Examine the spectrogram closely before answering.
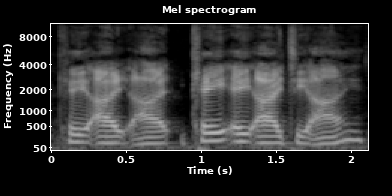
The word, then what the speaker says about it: Kaiti: Okay, because you don't spell it Katie. It's like Kaiti.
